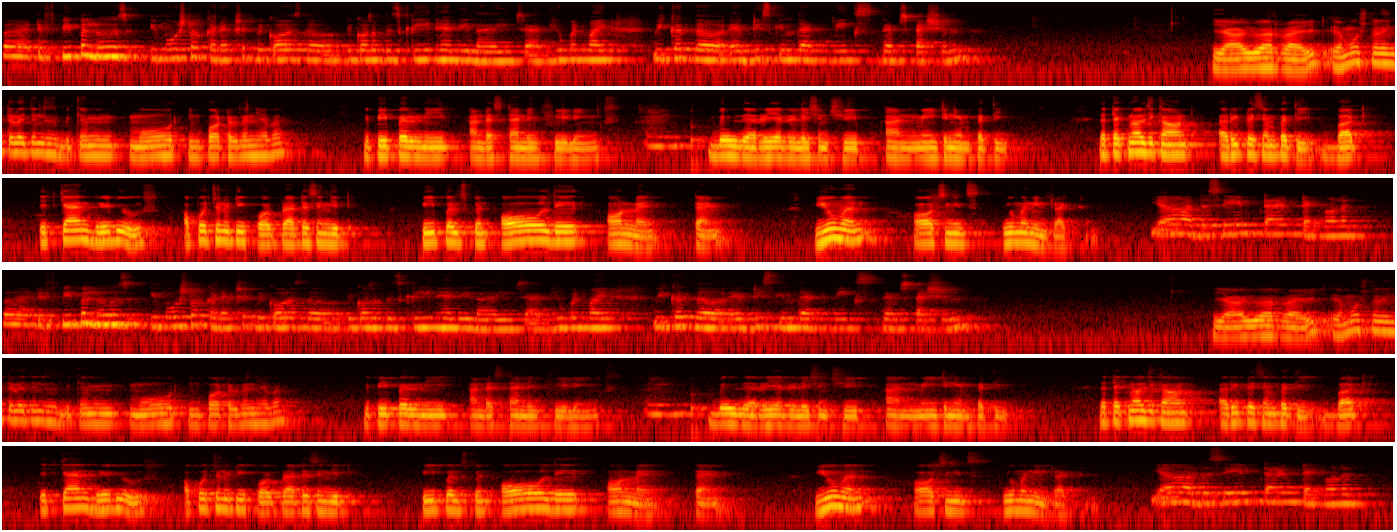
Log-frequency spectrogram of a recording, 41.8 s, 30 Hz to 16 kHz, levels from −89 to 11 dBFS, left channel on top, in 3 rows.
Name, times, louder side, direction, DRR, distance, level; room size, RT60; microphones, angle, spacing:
voice 1, 0.0-9.6 20.4-20.9 39.4-41.4, left 1 dB, 60° left, 4 dB, 2.7 m, -37 dB
voice 2, 12.1-16.8 17.6-19.9 21.0-24.0 24.9-25.9 26.1-27.6 28.2-29.4 29.7-31.4 32.1-34.4 34.8-35.1 36.0-36.6 37.0-37.6 37.9-38.5, left 4 dB, 85° left, 12 dB, 0.6 m, -30 dB
15.5 x 11.0 x 7.5 m, 0.88 s
head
